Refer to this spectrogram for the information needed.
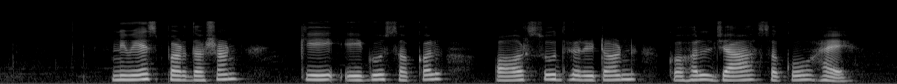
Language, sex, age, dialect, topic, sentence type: Magahi, female, 41-45, Southern, banking, statement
